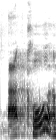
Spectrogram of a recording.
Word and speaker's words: Atkore: Uh, the next stock uh, that you are having a look at is Atkore. Am I saying that right? – Yeah, hundred percent. – A T K O R E.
